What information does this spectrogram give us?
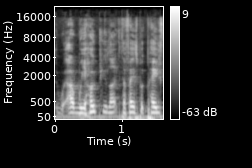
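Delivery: ordinary talk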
